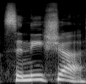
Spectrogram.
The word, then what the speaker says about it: Sinisa: Sinisa, is that right? – Sinisha. – Sinisha, see? – That's right.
